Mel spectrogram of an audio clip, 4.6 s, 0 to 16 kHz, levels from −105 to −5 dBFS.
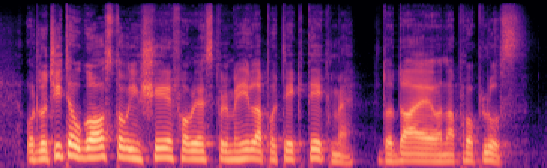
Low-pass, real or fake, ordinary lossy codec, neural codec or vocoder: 14.4 kHz; fake; none; codec, 44.1 kHz, 3.4 kbps, Pupu-Codec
